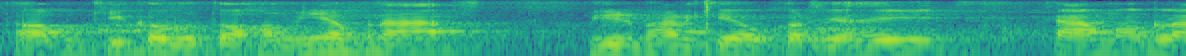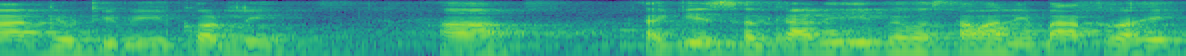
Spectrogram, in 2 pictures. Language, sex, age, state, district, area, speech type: Maithili, male, 30-45, Bihar, Sitamarhi, urban, spontaneous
